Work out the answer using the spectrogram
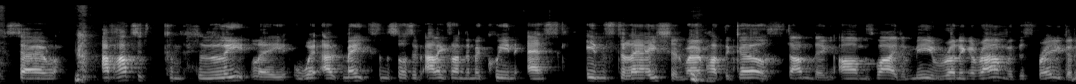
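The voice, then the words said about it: Nasal, congested sick-sounding voice. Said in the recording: “I sound a bit like Squidward ... because I am a bit sick, so I'm a bit nasal”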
